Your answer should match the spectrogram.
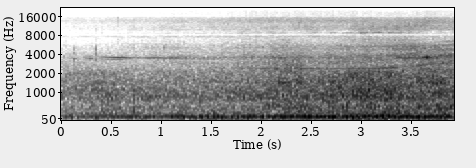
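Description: An FMS 1400mm F4U Corsair RC warbird flies at a distance, its electric motor and propeller giving a steady hum that slowly grows louder over a few seconds of outdoor air.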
